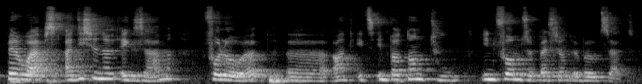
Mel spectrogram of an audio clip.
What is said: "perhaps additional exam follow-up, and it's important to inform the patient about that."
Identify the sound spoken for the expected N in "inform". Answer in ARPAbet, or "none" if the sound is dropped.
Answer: N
